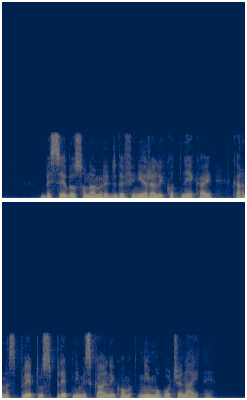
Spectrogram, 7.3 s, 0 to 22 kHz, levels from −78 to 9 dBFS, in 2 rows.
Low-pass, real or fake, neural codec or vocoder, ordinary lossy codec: 7.2 kHz; fake; codec, 16 kHz, 0.5 kbps, X-Codec, WavLM features, trained on Multilingual LibriSpeech; none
